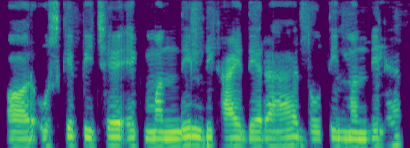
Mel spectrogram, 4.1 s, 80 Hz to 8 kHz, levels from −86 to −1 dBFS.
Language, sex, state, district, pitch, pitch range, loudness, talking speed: Hindi, male, Bihar, Gaya, 110 Hz, 110-120 Hz, -18 LUFS, 175 wpm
